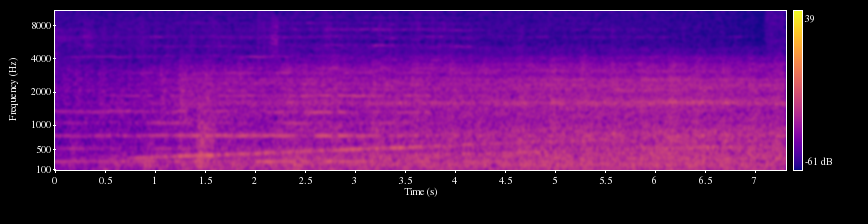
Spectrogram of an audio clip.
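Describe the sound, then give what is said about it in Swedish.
A subway train begins to roll just after a passenger boards, slowly and heavily at first, a heavy low rumble building as it gathers speed, with rising tonal whines from the motors and wheels squealing against the rails. “Genast efter att jag klivit på började tåget rulla. Först långsamt och tungt. Sen snabbare.”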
